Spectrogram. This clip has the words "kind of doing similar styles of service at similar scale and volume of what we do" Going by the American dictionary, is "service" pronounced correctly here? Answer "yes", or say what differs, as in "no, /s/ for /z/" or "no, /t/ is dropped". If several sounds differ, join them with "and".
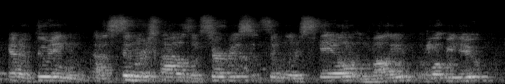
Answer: yes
